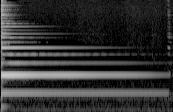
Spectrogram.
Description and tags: lap harp pluck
